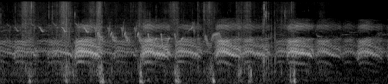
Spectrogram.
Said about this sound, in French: Corbeau, corbeau, soudain.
